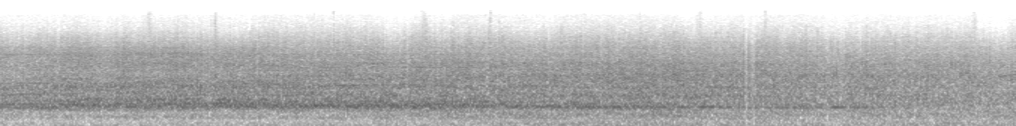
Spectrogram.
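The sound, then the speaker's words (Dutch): Sustained audience applause, a dense, steady wash of many hands clapping at an even loudness for several seconds, with no voices standing out. “Dit applaus, dat voer ik af naar Mies.”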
